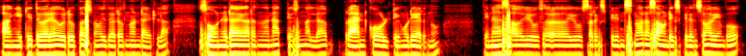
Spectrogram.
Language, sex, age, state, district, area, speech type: Malayalam, male, 18-30, Kerala, Thrissur, rural, spontaneous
